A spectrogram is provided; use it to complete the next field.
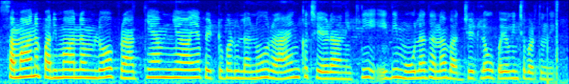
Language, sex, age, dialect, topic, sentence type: Telugu, female, 18-24, Central/Coastal, banking, statement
